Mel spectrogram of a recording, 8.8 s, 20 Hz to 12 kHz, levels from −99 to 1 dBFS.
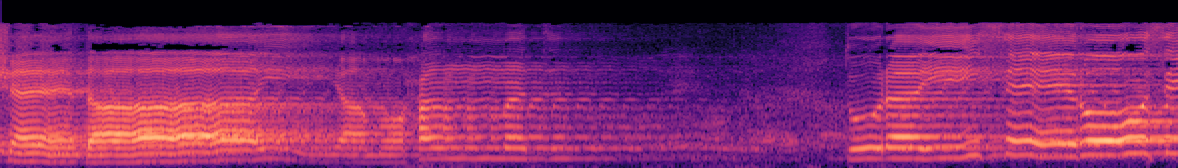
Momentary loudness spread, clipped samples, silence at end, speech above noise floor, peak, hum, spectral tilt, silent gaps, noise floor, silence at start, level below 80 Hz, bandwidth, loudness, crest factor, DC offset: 16 LU; under 0.1%; 0 s; 29 dB; -4 dBFS; none; -2.5 dB/octave; none; -48 dBFS; 0 s; -72 dBFS; 7.8 kHz; -21 LUFS; 18 dB; under 0.1%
